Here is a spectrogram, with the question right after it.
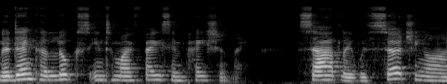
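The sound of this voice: The background stays quiet while an unforced reading voice reads the text.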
